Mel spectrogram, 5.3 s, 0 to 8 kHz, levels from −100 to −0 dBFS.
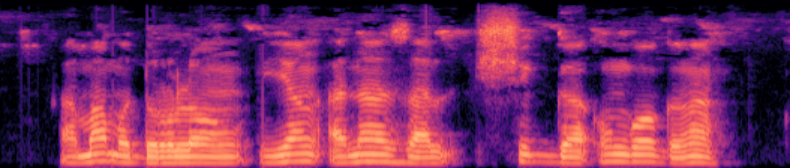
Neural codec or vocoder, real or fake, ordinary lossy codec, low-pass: none; real; AAC, 48 kbps; 7.2 kHz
